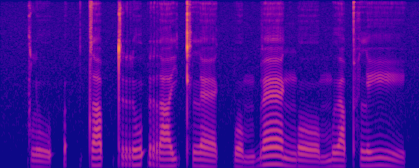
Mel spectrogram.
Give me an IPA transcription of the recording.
k l u˨˩ ʔ | t a˦˥ p̚ t r u˦˥ ʔ r a˦˥ j kʰ l ɛː˨˩ k̚ p o˩˦ m b ɛː˥˩ ŋ oː˨˩ m ɯ˧ a̯ pʰ l iː˥˩

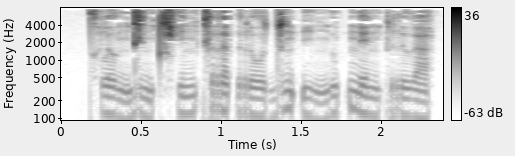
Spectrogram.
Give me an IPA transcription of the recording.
kʰ l ɤː˩˦ ŋ d i˩˦ n t͡ɕʰ i˦˥ n k r a˥˩ t̚ r oː˧ d u˥˩ n ʔ iː˨˩ ŋ ɯː˦˥ p̚ n e˧ n p r ɯ˧ a̯

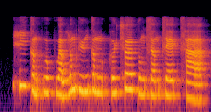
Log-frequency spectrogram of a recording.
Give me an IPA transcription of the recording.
h iː˥ k ɐ˨˩ m kʷʰ ɐ˨ w kʷʰ aː˨˩ w ŋ ɐ˥ m k yː˨˥ ŋ k ɐ˧ m n̪ ʊ˨ k̚ h ɵ˧ ɥ t͡sʰ œː˥ t̪ ʊ˨˧ ŋ s ɐ˨˥ m t͡s ɛː˨˥ k̚ t͡sʰ aː˨˩

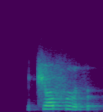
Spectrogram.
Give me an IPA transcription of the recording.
t͡ʃ o f u θ

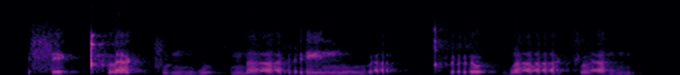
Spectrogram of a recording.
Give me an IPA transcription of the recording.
s e˥˩ k̚ pʰ l a˥˩ k̚ f ɯ˨˩ ŋ w u˨˩ k̚ n aː˨˩ r i˥˩ n w u˨˩ a̯ | kʰ r o˥˩ k̚ w aː˩˦ k l a˧ n

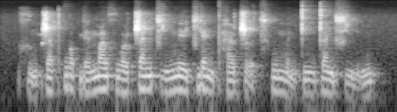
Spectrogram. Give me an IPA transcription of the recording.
x ʊ̰˨˩ ŋ ʈ͡ʂ ä˥˧ pʰ w ɔ˥˩ p ɥ ɛ˧˥ m ɑ˥ ʊ̯ x w ɔ˧˥ ʈ͡ʂ a˥ n t͡ɕ i˧˥ ŋ n̪ e˥˧ ɪ̯ t͡ɕ j ɛ˥˩ n pʰ ä˧˥ ʈ͡ʂ ɤ̰˨˩ t͡sʰ u˥ m ə̰˨˩ n t̪ i˥˧ ŋ t̪ a˥˩ n ɕ ḭ˨˩˦ n

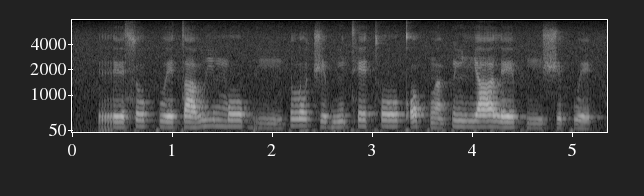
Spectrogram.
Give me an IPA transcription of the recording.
r ɪ˨ s ʊ˦ kʷ e˨ t a˨ β i˦ m oː˦ b iː˨ | l o˦ t͡ʃ ɪ˨ b ĩ˨ tʰ e˦ tʰ oː˦ kʼ ɔ˦ kʷ ã˨ k͡p ĩ˦ ɲ aː˦ l e˦ pʰ iː˨ ʃ ɪ˨ kʷ e˨

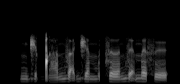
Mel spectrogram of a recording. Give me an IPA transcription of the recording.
n d͡ʒ ə ɡ͡ǃ a n z a̰ d͡ʒ ɛ m o t͡s əː n z ɛ̰ m ɛ f ø

